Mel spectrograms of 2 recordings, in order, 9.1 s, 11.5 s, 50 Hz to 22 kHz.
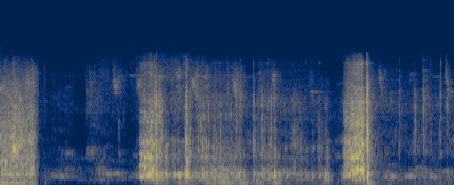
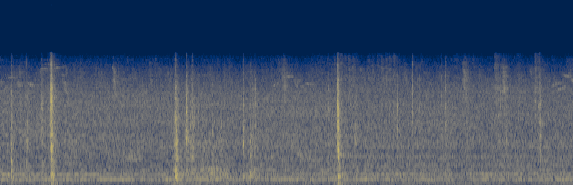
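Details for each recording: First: HP Ink Advantage 3835 inkjet printer that works normally but makes loud rattling clatter on carriage passes, caused by a slipping carriage drive belt. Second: HP Ink Advantage 3835 printer after belt refit: steady mechanical hum and occasional clicks, carriage moves smoothly, belt no longer slipping; earlier it worked but was noisy.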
